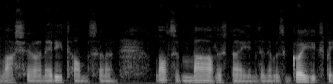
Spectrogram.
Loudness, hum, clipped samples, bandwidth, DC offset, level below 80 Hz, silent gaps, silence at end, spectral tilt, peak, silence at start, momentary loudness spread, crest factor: -29 LUFS; none; under 0.1%; over 20 kHz; under 0.1%; -52 dBFS; none; 0 s; -6.5 dB/octave; -6 dBFS; 0 s; 11 LU; 22 dB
